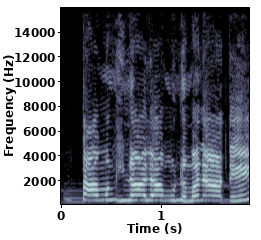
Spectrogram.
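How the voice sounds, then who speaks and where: A woman's voice: extremely high pitch, flat delivery, fairly quick, music in the background. A woman playing a stubborn, wounded young student standing up to her older sister in a radio drama. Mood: exasperated, hurt. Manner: defensive, exasperated. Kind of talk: Tagalog radio drama acting.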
